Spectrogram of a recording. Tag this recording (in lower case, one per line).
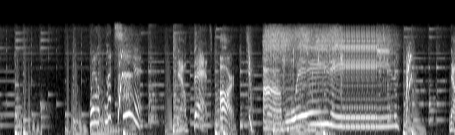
speech
music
